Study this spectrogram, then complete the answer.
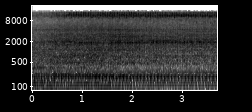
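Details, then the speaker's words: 2007 Jeep Compass four-cylinder after soldering and shrink-wrapping the broken cylinder 1 ignition coil harness wire: even, steady idle with a regular low pulse, no stumble; misfire fixed, no trouble codes. "let's fire it up i'm sure this problem is fixed stand for codes and no dtc's beautiful"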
